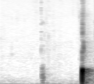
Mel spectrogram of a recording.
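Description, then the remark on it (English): A woman's fart: one abrupt, blunt burst with a short low rumbling tail, preceded by a faint soft blip, over a steady low hum and no talking. “Did you just fucking fart? I hope the mic picked that up.”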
